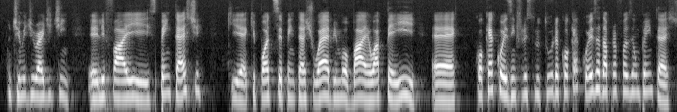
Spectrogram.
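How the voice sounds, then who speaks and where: A man with a high pitch talks at a fairly slow pace. His intonation stays fairly even over a quiet background. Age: 20s. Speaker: cybersecurity specialist, conference speaker; conference speaker. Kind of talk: conference talk. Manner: halting, many fillers. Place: hall. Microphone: handheld.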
